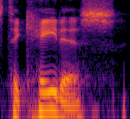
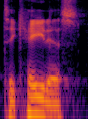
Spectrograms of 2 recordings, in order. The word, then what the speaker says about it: Tacitus: It's Tacitus is how I pronounce it. Some people pronounce it differently, but Tacitus, he connected Jesus Christ when he was, I mean, sentenced to hang on a cross from Pontius Pilate.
